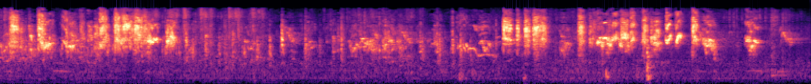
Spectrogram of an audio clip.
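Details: Budgies housed in an aviary produce a restless mix of scratchy squawks, clicks and twittering warbles. Loud flurries alternate with softer stretches throughout.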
